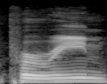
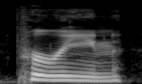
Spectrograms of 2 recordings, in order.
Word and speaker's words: Perrine: I do know it's called and pronounced the Perrine Bridge. – Perrine.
